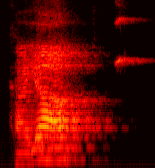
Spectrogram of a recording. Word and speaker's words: kaya: Kaya, to add to the slang, kaya, shaquali, for. All right, and how you pronounce this word is ka, ya.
